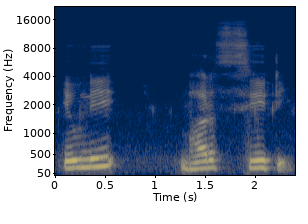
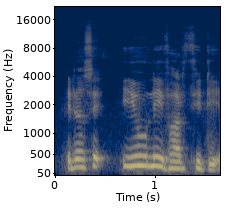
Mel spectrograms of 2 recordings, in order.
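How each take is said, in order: First: ইউনিভার্সিটি stretched very slowly, rising at the end; slow drawn-out demo. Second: ইউনিভার্সিটি said clearly and a bit slower, starting with a ইউ sound; correct pronunciation. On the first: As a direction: spell out ইউনিভার্সিটি slowly by sound. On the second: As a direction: model the right ইউনিভার্সিটি for the class. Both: Shown as a demonstration. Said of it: "এটা কিন্তু ইউনিভার্সিটি না".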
